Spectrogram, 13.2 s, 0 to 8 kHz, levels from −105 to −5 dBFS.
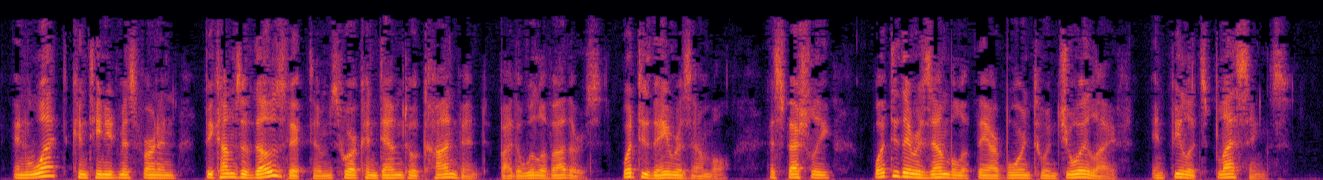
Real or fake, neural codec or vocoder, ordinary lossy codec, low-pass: fake; codec, 16 kHz, 4.8 kbps, FACodec; MP3, 32 kbps; 7.2 kHz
